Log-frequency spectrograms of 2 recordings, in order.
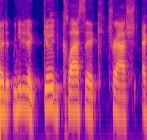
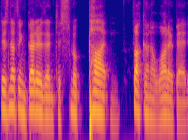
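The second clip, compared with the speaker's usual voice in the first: put-on, vaguely Russian, foreign-sounding accent; 3 dB louder than usual. Retelling what a woman brought up unprompted, mimicking her: imitating an almost-Russian accent. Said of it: "she almost has like a Russian accent".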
